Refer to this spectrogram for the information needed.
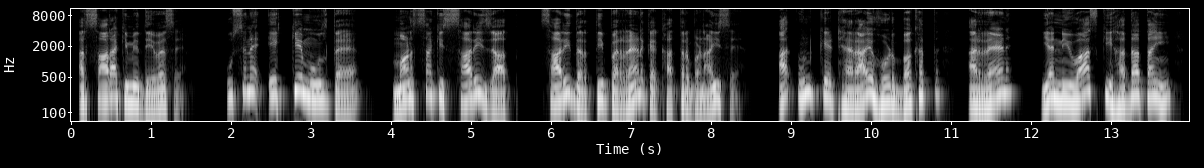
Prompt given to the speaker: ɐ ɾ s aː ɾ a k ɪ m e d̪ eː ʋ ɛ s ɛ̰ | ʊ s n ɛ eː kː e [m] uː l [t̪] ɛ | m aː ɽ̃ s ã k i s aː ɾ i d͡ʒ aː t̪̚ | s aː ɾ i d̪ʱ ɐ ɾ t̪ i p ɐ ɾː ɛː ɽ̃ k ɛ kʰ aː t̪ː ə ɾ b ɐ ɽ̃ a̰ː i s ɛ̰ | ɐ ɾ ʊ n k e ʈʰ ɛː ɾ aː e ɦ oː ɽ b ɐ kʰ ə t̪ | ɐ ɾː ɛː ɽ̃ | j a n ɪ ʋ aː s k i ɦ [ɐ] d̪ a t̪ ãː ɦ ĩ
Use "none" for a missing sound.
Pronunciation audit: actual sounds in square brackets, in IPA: m, t̪, ɐ

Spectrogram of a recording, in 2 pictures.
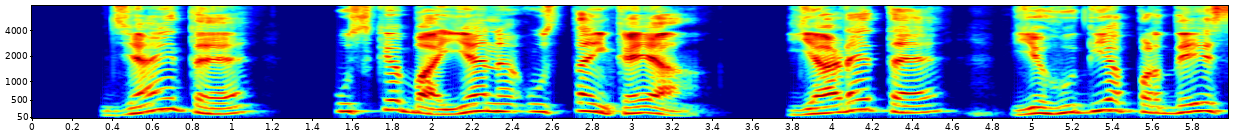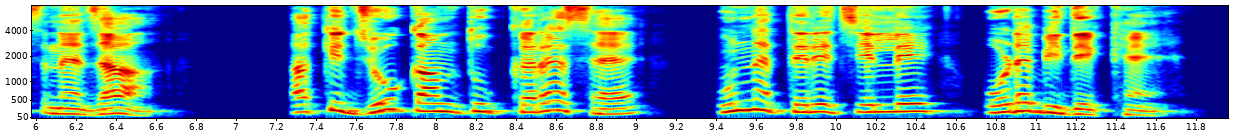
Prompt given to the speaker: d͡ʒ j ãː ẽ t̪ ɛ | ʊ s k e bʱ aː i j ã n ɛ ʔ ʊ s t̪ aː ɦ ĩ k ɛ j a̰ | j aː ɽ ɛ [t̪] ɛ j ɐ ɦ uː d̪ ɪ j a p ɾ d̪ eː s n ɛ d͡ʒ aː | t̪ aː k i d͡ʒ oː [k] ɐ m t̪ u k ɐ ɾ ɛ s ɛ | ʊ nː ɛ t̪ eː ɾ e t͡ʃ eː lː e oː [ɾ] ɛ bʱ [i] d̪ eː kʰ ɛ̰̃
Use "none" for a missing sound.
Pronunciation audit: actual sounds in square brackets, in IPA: t̪, k, ɽ, i

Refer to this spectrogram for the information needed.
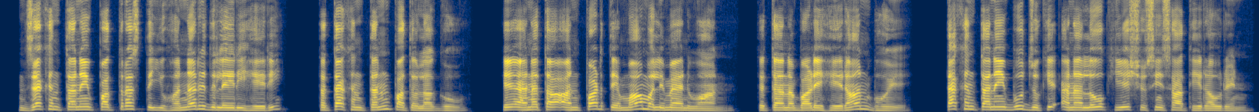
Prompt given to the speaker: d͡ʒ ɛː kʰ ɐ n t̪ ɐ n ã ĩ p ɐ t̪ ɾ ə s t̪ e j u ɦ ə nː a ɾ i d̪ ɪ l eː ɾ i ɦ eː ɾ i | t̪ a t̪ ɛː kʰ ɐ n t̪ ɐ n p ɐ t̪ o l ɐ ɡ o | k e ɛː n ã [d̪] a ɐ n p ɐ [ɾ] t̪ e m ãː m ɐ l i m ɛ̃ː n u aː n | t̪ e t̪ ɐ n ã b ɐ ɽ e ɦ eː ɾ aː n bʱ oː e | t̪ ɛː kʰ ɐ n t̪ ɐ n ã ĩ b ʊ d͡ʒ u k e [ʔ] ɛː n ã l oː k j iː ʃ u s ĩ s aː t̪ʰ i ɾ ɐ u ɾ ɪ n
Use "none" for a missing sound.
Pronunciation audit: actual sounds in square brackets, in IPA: t̪, ɽ, ʔ

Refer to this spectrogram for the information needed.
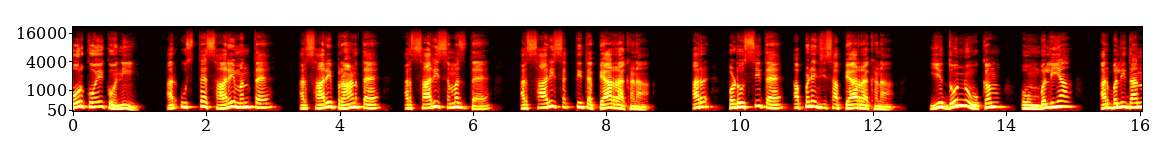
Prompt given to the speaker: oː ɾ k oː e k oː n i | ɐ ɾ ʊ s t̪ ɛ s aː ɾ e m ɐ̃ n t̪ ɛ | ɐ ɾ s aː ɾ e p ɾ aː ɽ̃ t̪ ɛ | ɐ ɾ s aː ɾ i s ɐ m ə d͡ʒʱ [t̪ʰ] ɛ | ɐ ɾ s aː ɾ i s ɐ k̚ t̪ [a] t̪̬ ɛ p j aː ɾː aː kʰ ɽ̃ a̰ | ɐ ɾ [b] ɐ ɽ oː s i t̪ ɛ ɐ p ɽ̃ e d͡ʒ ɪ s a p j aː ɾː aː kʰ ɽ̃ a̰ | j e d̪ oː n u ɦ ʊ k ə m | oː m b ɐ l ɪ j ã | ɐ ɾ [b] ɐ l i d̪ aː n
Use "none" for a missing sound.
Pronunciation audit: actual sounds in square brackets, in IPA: t̪, i, p, b

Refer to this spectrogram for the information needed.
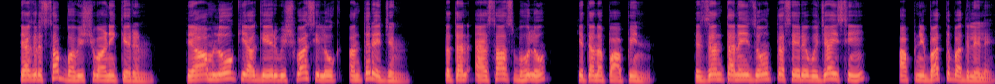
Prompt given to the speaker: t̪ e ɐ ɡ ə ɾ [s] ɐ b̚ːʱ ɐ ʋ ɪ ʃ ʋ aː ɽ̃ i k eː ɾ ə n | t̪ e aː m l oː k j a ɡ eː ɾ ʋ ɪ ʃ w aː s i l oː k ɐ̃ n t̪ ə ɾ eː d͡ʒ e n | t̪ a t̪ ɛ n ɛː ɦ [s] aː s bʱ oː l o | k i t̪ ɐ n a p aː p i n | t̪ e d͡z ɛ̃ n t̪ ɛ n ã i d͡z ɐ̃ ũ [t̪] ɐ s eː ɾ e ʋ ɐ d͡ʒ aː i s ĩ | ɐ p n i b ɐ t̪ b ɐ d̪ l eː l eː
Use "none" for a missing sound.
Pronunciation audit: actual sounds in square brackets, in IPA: s, s, t̪

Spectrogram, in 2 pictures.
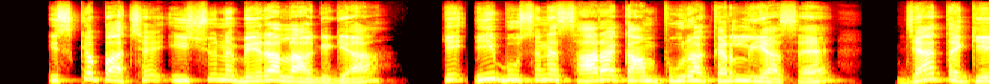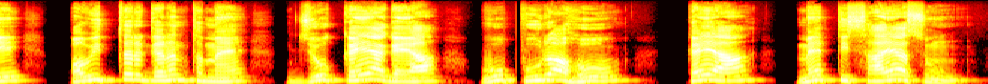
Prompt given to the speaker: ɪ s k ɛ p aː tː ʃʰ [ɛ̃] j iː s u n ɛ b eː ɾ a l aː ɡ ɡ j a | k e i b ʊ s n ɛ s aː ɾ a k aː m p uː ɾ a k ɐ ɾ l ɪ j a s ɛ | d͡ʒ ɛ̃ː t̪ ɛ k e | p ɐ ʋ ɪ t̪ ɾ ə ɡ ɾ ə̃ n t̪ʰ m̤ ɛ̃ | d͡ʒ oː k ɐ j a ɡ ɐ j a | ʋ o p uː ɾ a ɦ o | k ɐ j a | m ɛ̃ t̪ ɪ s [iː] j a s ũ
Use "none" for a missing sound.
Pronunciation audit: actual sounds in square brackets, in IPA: ɛ, aː

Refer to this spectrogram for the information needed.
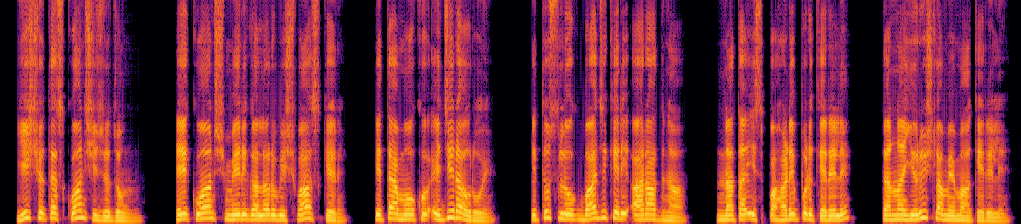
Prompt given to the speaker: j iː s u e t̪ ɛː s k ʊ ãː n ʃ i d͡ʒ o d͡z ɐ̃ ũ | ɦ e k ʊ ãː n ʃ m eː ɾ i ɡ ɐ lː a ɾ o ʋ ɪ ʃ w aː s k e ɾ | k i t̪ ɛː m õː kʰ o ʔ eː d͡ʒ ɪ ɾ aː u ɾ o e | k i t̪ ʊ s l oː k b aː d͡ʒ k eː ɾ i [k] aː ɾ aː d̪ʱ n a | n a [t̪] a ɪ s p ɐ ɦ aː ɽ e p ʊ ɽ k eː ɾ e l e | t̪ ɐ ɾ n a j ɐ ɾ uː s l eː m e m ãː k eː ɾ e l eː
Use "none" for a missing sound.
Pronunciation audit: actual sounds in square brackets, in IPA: ʔ, t̪

